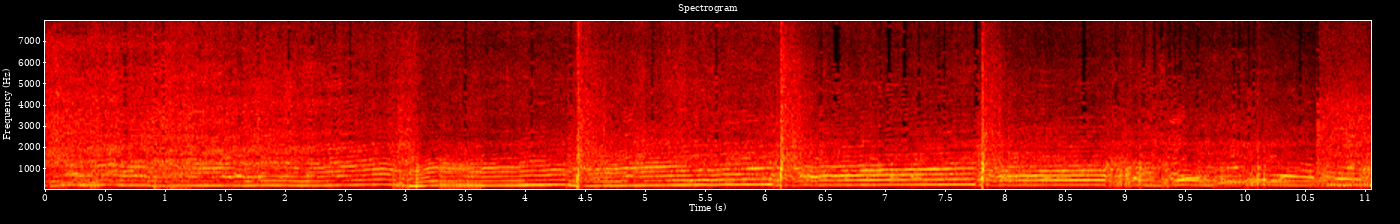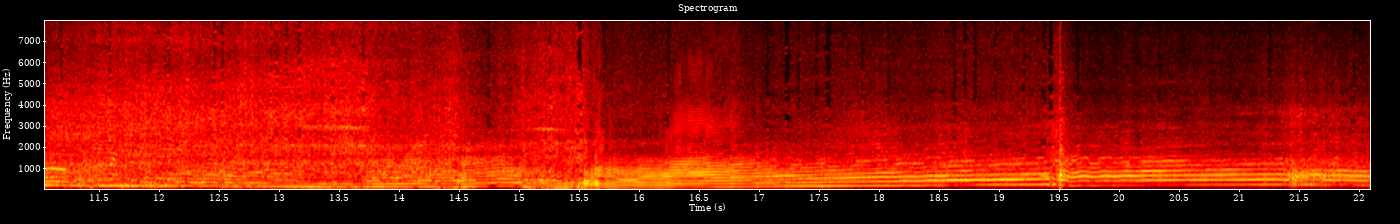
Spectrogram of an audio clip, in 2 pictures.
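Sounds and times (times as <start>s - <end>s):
rally car engine: 0.0s - 22.0s
sharp crack: 4.4s - 4.8s, 6.0s - 6.5s, 7.8s - 8.2s.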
